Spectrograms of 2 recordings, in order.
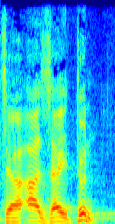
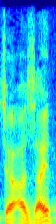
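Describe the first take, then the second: First: The last word ends with the full -un ending. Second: The last word stops short on the final consonant. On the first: This is the ordinary reading mid-sentence. "kalau baca biasa" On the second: This is the pausal form at the end of a sentence. "dengan mensukun akhir keduanya"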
